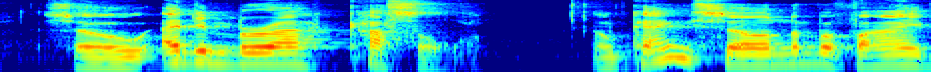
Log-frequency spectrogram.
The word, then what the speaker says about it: Edinburgh: thing it looks like adding bag it's bag is actually pronounced borough so Edinburgh Castle okay so number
